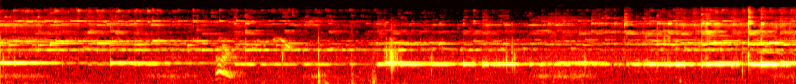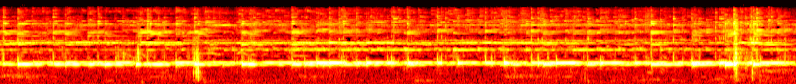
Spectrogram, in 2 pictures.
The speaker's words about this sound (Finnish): Istuessani kirkon ulkopuolella kuului eläinten kauloissa olevien kellojen sointuvaa, jatkuvaa sävelmää.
